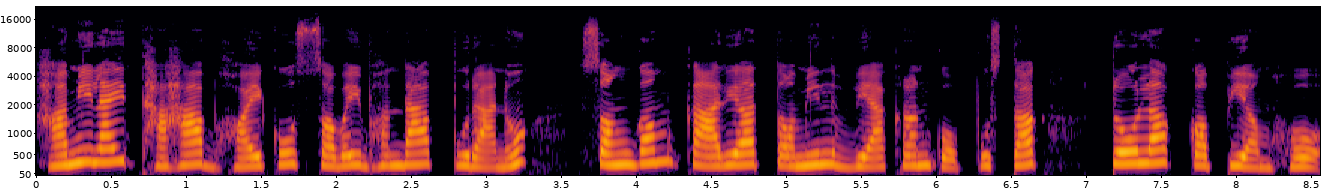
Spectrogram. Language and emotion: Nepali, neutral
